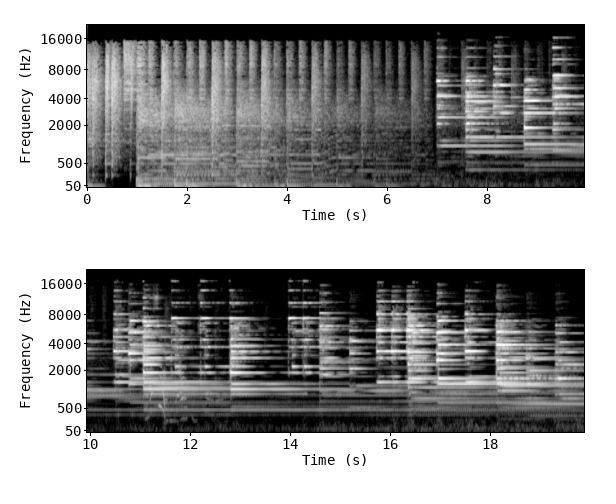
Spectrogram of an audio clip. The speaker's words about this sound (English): Can you name that tune? Those are the bells of the Echo Across the Harbor, a public art project at Kaohsiung's Peng Lai Pier.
